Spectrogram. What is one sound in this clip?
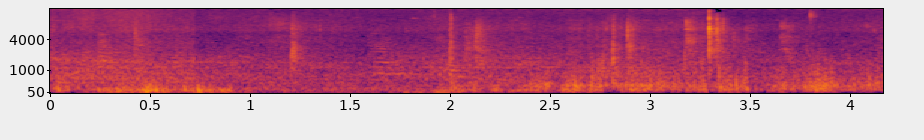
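A bat hits a softball with a sharp crack.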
